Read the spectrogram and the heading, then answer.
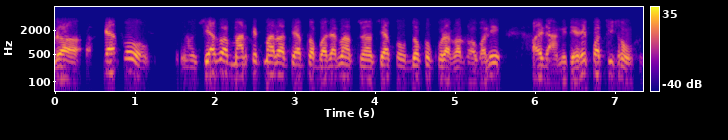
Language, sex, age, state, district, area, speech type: Nepali, male, 60+, West Bengal, Jalpaiguri, urban, conversation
